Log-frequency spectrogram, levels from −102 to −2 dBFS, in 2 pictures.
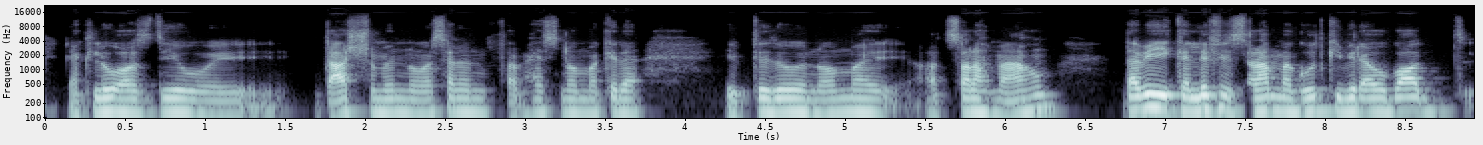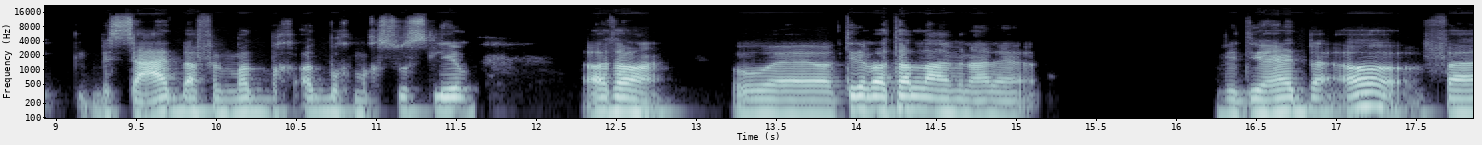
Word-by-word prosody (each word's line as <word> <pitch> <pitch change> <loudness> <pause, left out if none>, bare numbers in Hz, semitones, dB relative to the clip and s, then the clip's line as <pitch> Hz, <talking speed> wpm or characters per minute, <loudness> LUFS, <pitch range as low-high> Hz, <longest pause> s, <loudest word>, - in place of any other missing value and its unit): ياكلوه 130 -1 +2
قصدي 125 +1 -1
وي 115 +1 -5 0.2
يتعشوا 125 +1 +2
منُّه 120 -1 -1
مثلًا، 125 +1 -2
فباحس 120 +1 -8
إن 120 - -3
هُم 120 0 -2
كده 120 0 -3 0.5
يبتدوا 125 +3 +2
إن 115 -1 -3
هُم 125 +2 -1
ي 120 0 -3
أتصالح 125 -1 0
معاهم، 125 +6 0 0.4
ده 135 - +4
بيكلّفني 145 -1 +5
الصراحة 130 0 +3
مجهود 130 0 +1
كبير 130 0 +1
أوي 125 0 +2
باقعُد 130 -1 +1 0.3
بالساعات 125 +2 +1
بقى 130 - 0
في 130 0 -8
المطبخ 125 +1 -5
أطبخ 130 0 -5
مخصوص 130 +3 -8
ليهم، 135 -1 0 0.7
آه - - +2
طبعًا، 130 -1 +2 0.4
وابتدي 120 +2 -1
بقى 140 0 +5
اطلّع 135 -2 +3
من 120 -1 -4
على 115 0 -4 1.2
فيديوهات 120 +2 0
بقى 130 0 -4
آه 165 -1 +1
ف 130 0 -6
125 Hz, 140 wpm, -22 LUFS, 120-130 Hz, 1.2 s, بيكلّفني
